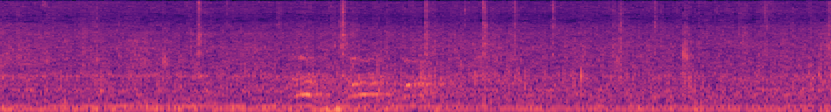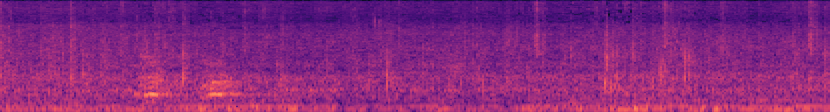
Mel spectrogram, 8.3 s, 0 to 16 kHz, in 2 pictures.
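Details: 2012 Kia Mohave (Borrego) with 277,000 km: sharp, irregular metallic ticking like flicked sheet steel from underneath while turning, over a quiet engine; earlier repairs failed, traced to loose wheel hub spacers, which were removed.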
